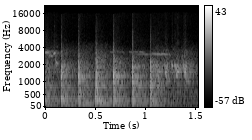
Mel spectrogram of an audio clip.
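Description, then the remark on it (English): Six quick, evenly spaced, polite knocks on the door of a shack put together with paper, paste, and wire on an island, fairly loud, in a steady rhythm with no voices. “A shack put together with paper, paste, and wire. I knocked politely.”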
